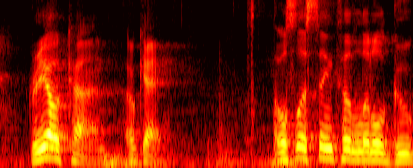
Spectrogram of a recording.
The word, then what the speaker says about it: ryokan: I tried to get the pronunciation for this right yesterday. Ryokan? Ryokan.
